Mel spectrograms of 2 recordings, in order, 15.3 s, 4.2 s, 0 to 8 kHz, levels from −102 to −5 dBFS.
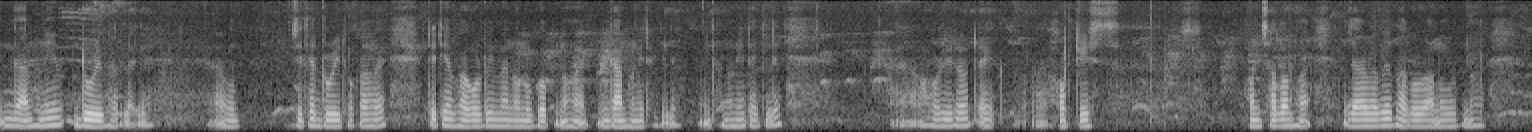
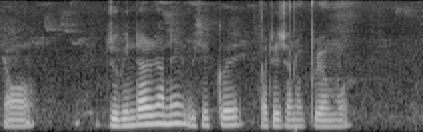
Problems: constant background noise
